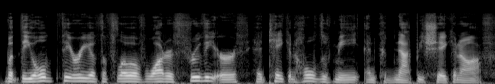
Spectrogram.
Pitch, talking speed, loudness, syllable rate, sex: 120 Hz, 280 wpm, -20 LUFS, 5.7 syllables/s, male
